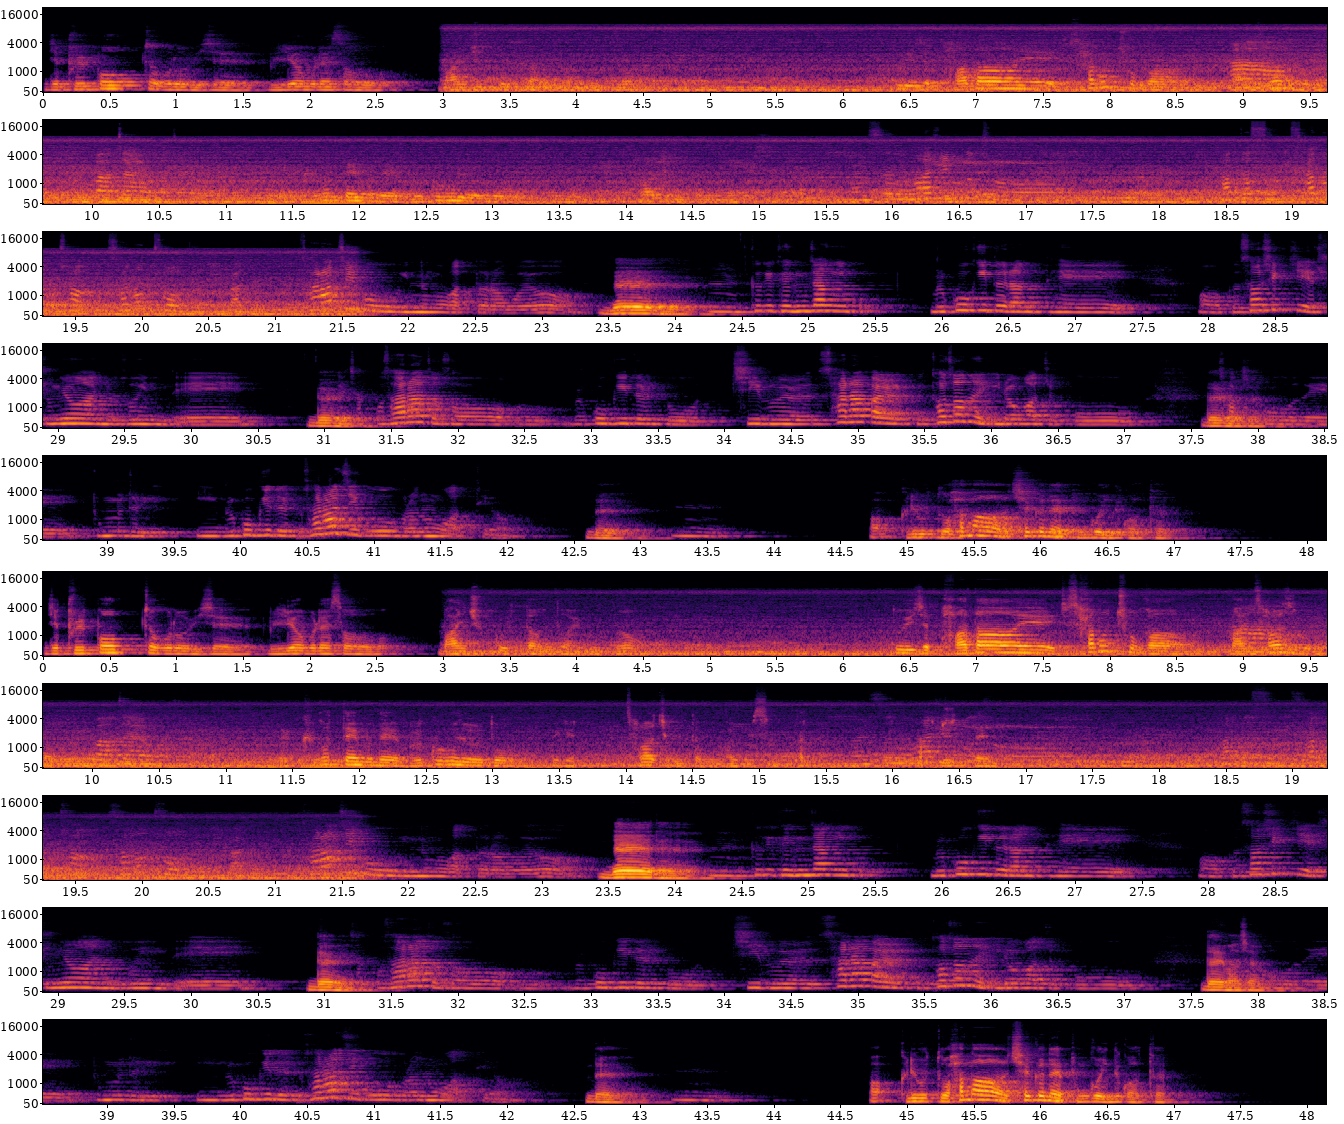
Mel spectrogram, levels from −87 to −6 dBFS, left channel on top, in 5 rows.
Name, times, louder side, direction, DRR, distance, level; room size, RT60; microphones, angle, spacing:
voice 1, 0.0-2.6 3.0-4.6 6.4-10.1 11.4-13.6 14.0-15.2 16.4-16.8 23.4-24.3 30.9-31.2 37.6-38.1 42.6-43.1 44.7-46.9, right 3 dB, 75° right, 10 dB, 0.5 m, -25 dB
sound 1, 3.0-21.6, left 1 dB, 55° left, 0.9 m, -30 dB
voice 2, 4.9-5.5 8.9-9.4 10.0-11.0 14.7-17.5 18.1-23.3 24.2-25.4 25.9-27.4 27.9-30.5 31.1-31.2 31.5-37.1 37.8-42.1 43.2-43.7, left 2 dB, 25° left, 2 dB, 0.6 m, -35 dB
6.1 x 4.2 x 4.8 m, 0.83 s
head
